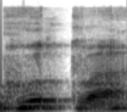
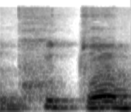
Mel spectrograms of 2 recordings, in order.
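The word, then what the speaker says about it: भूत्वा: Samo bhutva, again the bhutva, the bhu is again aspirated.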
